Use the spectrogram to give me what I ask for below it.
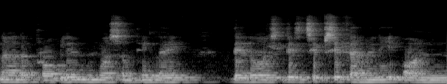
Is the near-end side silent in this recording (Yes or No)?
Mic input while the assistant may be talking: Yes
